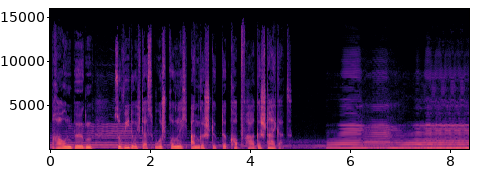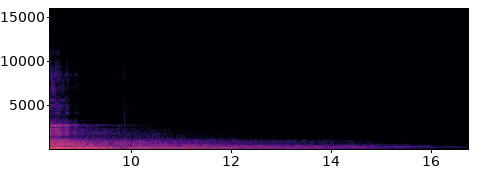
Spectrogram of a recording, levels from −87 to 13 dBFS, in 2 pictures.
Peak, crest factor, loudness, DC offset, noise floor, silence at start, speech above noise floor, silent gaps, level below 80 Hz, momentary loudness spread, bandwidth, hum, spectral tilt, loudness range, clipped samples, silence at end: -6 dBFS; 22 dB; -26 LUFS; under 0.1%; -76 dBFS; 0 s; 53 dB; none; -62 dBFS; 21 LU; 14.5 kHz; none; -6 dB/octave; 21 LU; under 0.1%; 3.95 s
